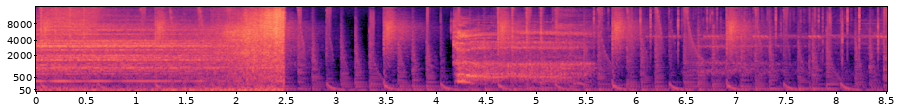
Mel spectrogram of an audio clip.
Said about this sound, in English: The wonderful gasp when I respawn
